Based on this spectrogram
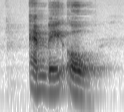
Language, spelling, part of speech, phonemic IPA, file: Dutch, mbo, noun, /ˌɛmbeˈjo/, Nl-mbo.ogg
- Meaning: initialism of middelbaar beroepsonderwijs (“intermediate vocational education/training”)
